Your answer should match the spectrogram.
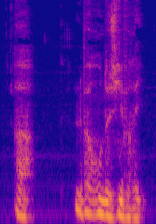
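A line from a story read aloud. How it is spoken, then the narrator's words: Warm, cordial exclamation. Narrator (French): s'écria-t-il avec cordialité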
